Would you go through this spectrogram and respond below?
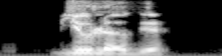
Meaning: biologist
- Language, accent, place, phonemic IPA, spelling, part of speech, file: French, France, Lyon, /bjɔ.lɔɡ/, biologue, noun, LL-Q150 (fra)-biologue.wav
